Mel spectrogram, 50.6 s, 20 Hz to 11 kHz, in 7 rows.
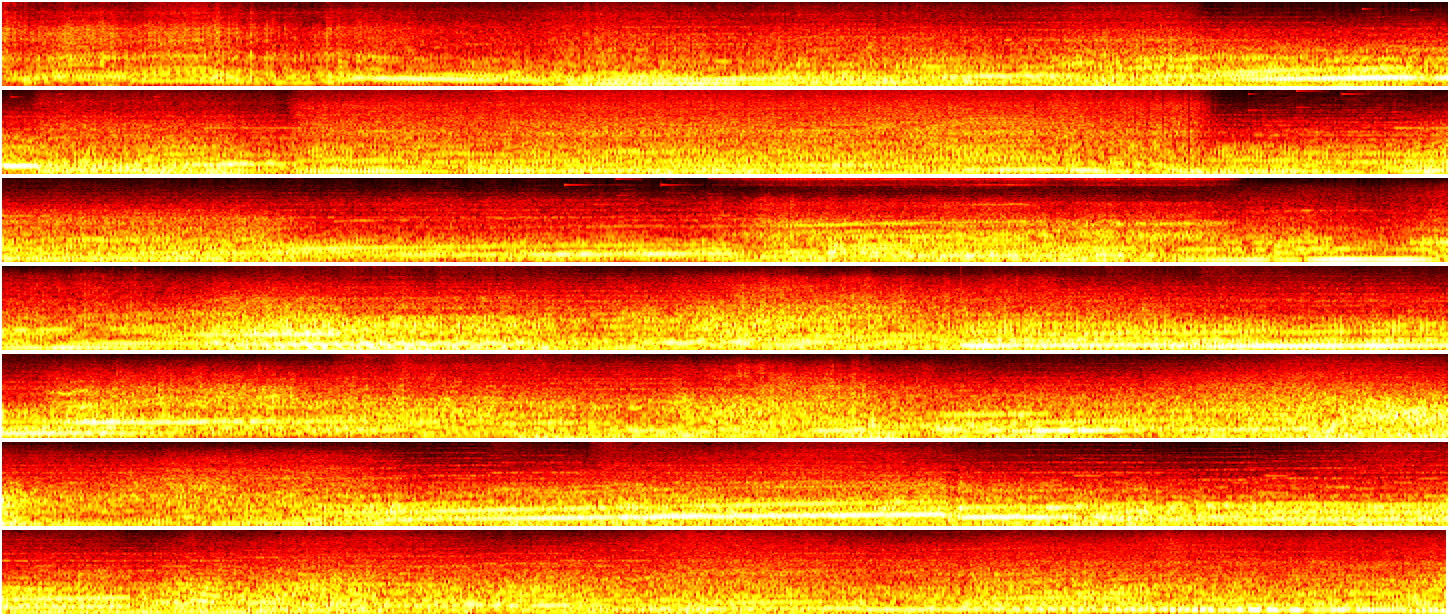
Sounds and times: Music: 2.5s - 21.4s, 22.4s - 25.8s, 26.4s - 50.3s.

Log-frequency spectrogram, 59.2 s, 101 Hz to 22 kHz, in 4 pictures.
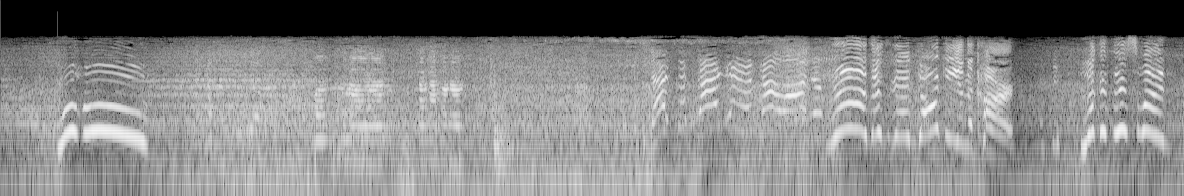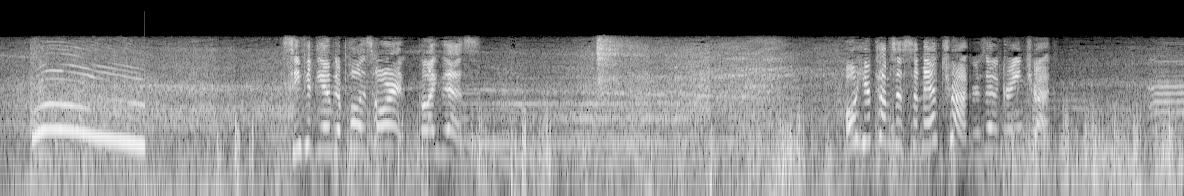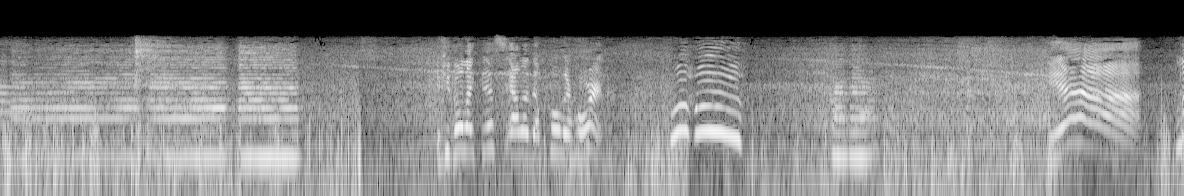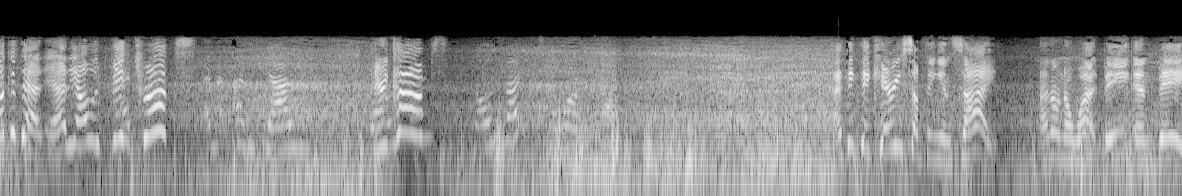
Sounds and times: Vehicle: 0.0s - 59.1s.

